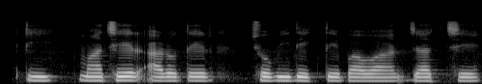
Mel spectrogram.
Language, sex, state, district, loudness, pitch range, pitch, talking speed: Bengali, female, West Bengal, Dakshin Dinajpur, -21 LUFS, 170-180 Hz, 175 Hz, 85 wpm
